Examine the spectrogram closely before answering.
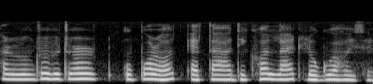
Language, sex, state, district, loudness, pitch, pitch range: Assamese, female, Assam, Sonitpur, -14 LUFS, 230 Hz, 220-245 Hz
